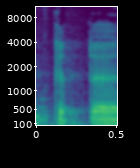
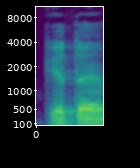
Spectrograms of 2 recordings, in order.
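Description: First: ਕਿਤੈ with a doubled t, kittai; the wrong ਕਿਤੈ, with the tt doubled; wrong pronunciation. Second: ਕਿਤੈ with a short i and a long ai ending; correct pronunciation. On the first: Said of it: "ਇਹਨੂੰ ਕਿਤੈ ਨਹੀਂ ਕਹਿ ਦੇਣਾ". (ਗਲਤ ਉਚਾਰਨ ਕਿੱਤੈ) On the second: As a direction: say ਕਿਤੈ as ki-tai. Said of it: "ਕਿਤੈ ਪਾਠ ਬੋਲਣਾ ਹੈ". (ਕਿਤੈ ਦਾ ਸ਼ੁੱਧ ਉਚਾਰਨ) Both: Shown as a demonstration.

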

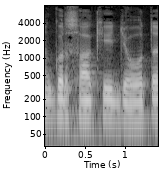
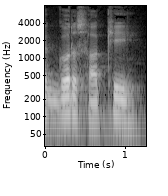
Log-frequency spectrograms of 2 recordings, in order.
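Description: First: ਗੁਰ ਸਾਖੀ ਜੋਤ run together, pause only after ਜੋਤ; wrong pause after ਜੋਤ. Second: ਗੁਰ ਸਾਖੀ then a full stop, slow; pause after ਸਾਖੀ. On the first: Retold or imitated. Teacher imitating how some readers pause wrongly. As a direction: read ਗੁਰ ਸਾਖੀ ਜੋਤ as one phrase, the common mistake. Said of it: "ਕਈ ਵਿਸਰਾਮ ਲਗਾ ਦਿੰਦੇ ਹਨ". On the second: Shown as a demonstration. Teacher showing the correct pause after ਗੁਰ ਸਾਖੀ. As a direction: close the phrase on ਸਾਖੀ with a falling tune. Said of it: "ਇੱਥੇ ਵਿਸਰਾਮ ਹੈ".

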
